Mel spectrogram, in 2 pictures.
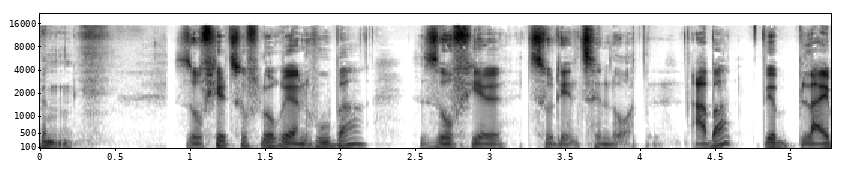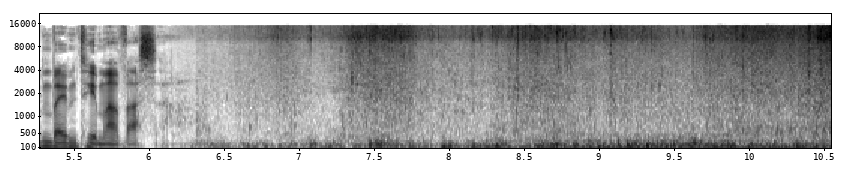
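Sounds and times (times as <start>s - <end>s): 
speech: 0.0s - 6.6s
gusting wind: 6.3s - 10.5s
small motorboat engine rumbling across open water in a biosphere reserve in Quintana Roo: 6.3s - 10.5s.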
